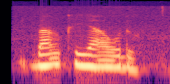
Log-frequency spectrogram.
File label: "bãnk yaoodo", Mooré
